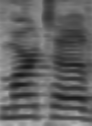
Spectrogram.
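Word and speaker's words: Märtha: But it's called Atlantic Crossing, and it's about a World War II relationship with FDR and Norwegian Crown Princess Martha, which he said is pronounced Marta, but I wasn't trying to get into accents.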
